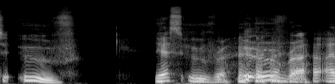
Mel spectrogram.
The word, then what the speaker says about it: oeuvre: Do you pronounce it oeuvre? Yes, oeuvre.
